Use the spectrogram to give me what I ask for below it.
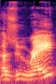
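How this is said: The word is said with a Japanese-style pronunciation. "the Japanese in me wants to pronounce that that way"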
